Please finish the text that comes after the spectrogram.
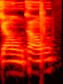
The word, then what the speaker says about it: John Tom: They were Southern from Mississippi, so they pronounced it Joan Tone. But yes, John Tom is his first and middle name.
